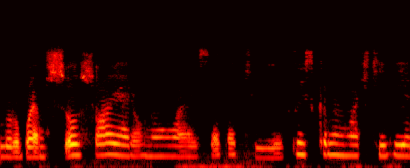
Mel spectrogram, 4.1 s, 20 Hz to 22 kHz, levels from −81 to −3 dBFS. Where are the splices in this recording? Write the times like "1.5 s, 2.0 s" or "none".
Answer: 2.9 s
